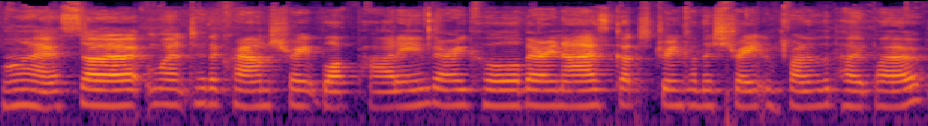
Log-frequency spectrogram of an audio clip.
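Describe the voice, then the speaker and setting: A woman in her thirties with a bright, crisp edge to her voice. She co-hosts a relaxed podcast, trading playful, teasing banter with her co-host. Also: mid-range voice, moderate pace. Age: 30s. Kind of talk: casual podcast chat.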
